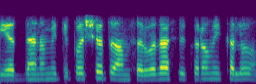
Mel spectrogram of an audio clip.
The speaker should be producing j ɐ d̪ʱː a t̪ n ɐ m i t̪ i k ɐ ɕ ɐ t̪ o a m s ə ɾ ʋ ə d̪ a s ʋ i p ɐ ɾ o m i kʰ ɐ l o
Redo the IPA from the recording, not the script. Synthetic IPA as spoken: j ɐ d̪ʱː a n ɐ m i t̪ i p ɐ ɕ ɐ t̪ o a m s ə ɾ ʋ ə d̪ a s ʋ i k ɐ ɾ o m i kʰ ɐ l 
